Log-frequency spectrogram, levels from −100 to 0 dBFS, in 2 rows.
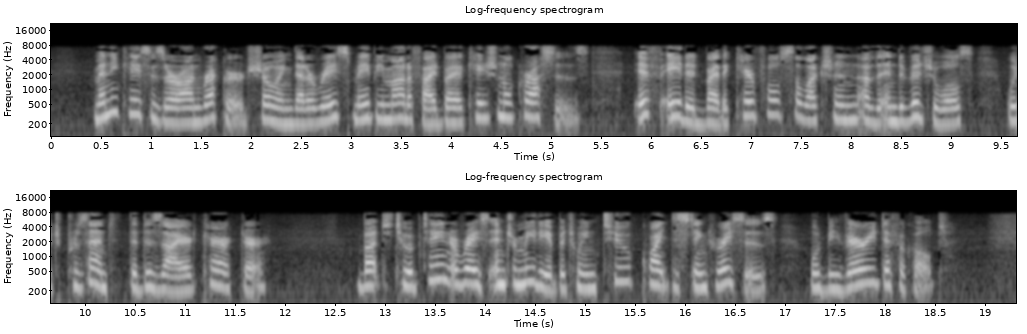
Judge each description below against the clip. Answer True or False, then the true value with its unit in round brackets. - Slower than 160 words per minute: True (135 wpm)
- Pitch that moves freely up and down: False (3.8 semitones)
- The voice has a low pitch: False (245 Hz)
